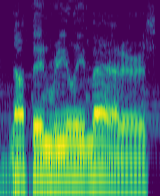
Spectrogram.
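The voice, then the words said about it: Imitates another person's voice. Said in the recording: “my Queen impersonation”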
